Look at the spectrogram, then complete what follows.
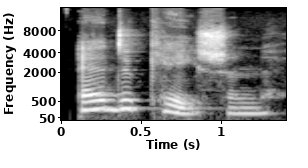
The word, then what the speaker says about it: education: Education. Education. Education. 4 syllables and we also have the second, which is stressed. Education. Education. The third syllable is stressed, not the second, because education. The third is stressed.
